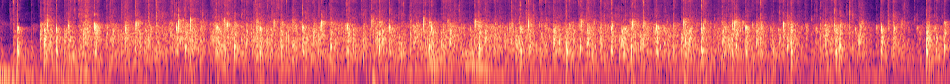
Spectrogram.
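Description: A crowd applauds steadily in a room close by.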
